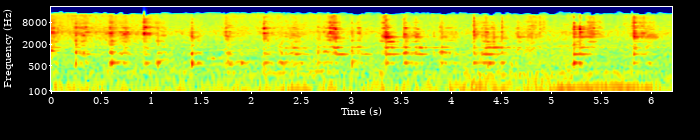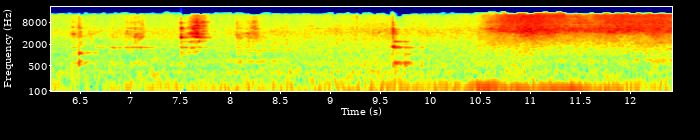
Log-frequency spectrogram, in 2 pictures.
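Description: A metal ladle scrapes and knocks repeatedly against an aluminium cooking pot as a fried onion and carrot mixture in ghee is scraped out into a larger pot. Near the end a steady sizzling hiss sets in as the oily mixture sits in the hot pot.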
